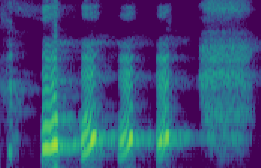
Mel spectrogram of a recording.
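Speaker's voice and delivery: loud high burst of laughter. Real, not acted. Laughing loudly at the friend's hint that they weren't doing enough.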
